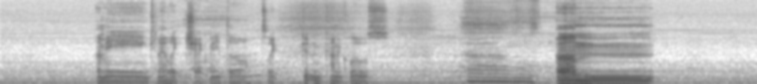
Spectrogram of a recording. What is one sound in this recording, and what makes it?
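A man speaks with animation through a microphone, drawing out some words.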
